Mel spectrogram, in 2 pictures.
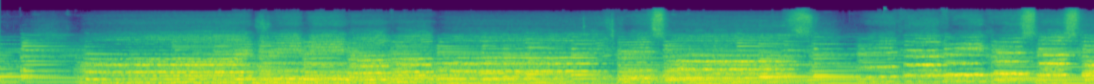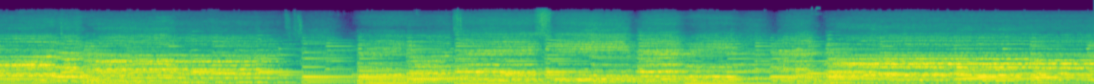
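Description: Mixed high school choir of girls and boys singing in sustained chords, with crisp 's' consonants standing out a few times; the singing grows louder near the end.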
